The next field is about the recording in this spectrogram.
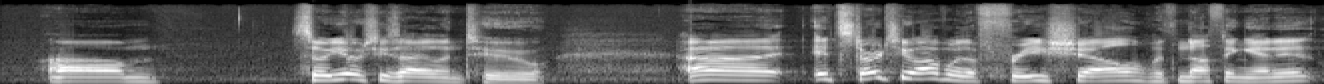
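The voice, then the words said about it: Slightly sore, cold-like voice. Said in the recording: “I'm sorry if I sound like I have a cold. ... My throat's a little sore.”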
